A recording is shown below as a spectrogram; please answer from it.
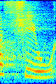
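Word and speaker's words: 球: ฟัง ได้ นะ คะ คำ นี้ อ่าน ว่า ฉิว ค่ะ ฉิว แปล ว่า ลูก บอล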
